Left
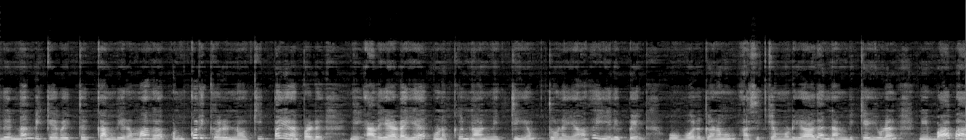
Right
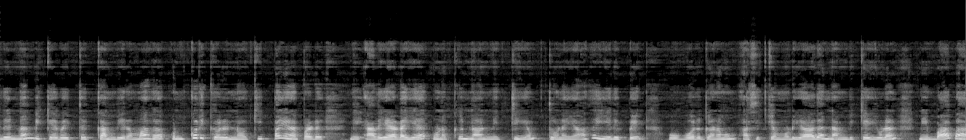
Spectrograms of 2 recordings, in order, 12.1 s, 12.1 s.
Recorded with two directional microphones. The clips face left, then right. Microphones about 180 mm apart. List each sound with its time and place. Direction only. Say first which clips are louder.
0.0 s speech: right 5 dB; 35° right (ahead or behind)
